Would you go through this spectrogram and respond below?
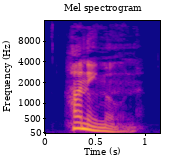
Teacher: There are 3 syllables in honeymoon, with a stress on the first syllable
